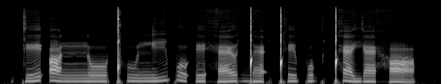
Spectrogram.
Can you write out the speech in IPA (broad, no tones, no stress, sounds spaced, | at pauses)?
k e ʔ ɒ nː o ǃʰ u n i p o ʔ e h æ ə̯ ɡ͡ǃ æ ʔ ǃʰ e p o k ǃʰ æ j æ h ɒ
